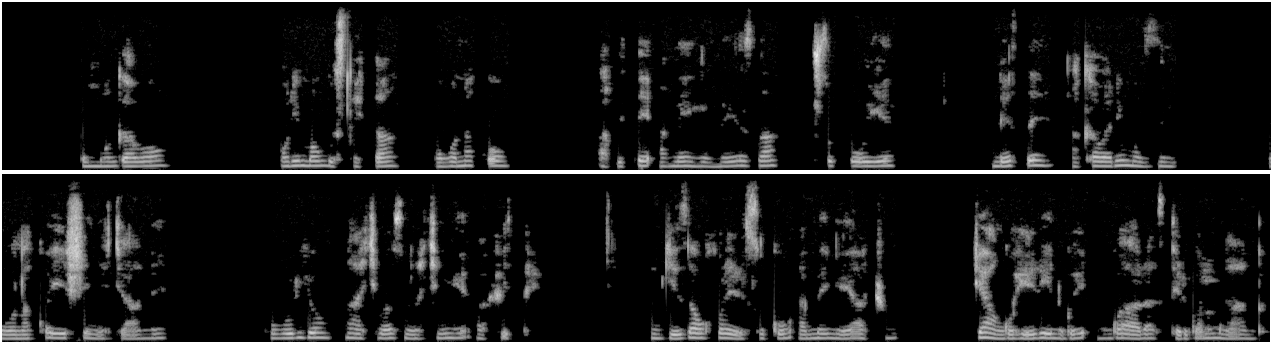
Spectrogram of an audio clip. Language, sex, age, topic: Kinyarwanda, female, 18-24, health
